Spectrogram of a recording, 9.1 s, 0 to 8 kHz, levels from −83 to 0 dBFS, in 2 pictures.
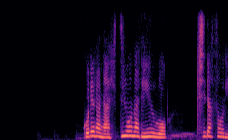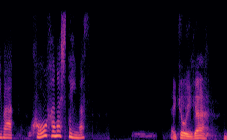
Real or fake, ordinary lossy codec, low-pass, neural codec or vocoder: fake; none; 7.2 kHz; codec, 16 kHz, 2 kbps, FreqCodec, smaller model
